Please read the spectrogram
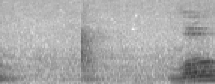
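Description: A pause in a man's narration, with a short breath about a second in, then his voice resuming near the end.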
